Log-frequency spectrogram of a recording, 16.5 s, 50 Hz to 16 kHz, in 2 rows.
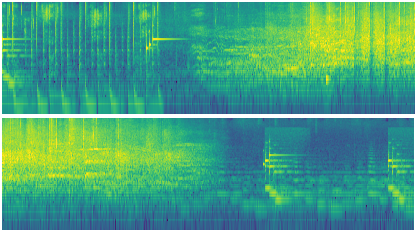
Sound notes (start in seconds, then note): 0.0 upbeat music; 0.1 electronics beep; 3.2 electronics ring; 3.2 everyone expresses surprise; 6.5 group applauds; 13.9 electronics beep; 13.9 gentle music; 16.3 electronics beep; 16.3 gentle music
